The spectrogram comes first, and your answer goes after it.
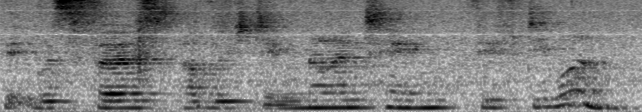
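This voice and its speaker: An older woman reading a children's picture book aloud in a deliberate, playful storytelling way. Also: medium pitch, flat delivery. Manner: simple, deliberate reading with playful sound words. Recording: very echoey room, distant mic, background noise.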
